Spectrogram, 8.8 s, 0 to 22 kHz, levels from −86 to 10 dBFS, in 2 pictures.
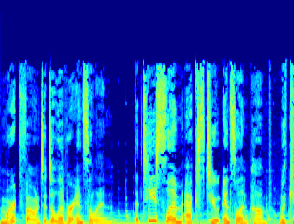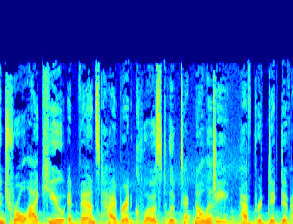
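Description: At 0.91 to 0.95 s, 2.97 to 3.01 s and 7.55 to 7.61 s there's short concealed packet loss: about 20, 20 and then 40 ms of audio arrived too late, and the receiver papered over each gap by extending the preceding sound. You hear quick smears, the last one a bit longer.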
